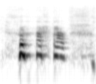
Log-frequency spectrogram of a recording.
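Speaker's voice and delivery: a quick high-pitched giggle. Real, not acted. Laughing at the lazy-buyer joke, high giggle. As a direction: giggle at your own joke.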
